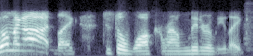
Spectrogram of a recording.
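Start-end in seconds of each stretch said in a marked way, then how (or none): 0.0-0.5 high, loud "oh my God"; exasperated exclamation. Retold or imitated. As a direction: burst out in disbelief. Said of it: "And I'm like".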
